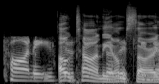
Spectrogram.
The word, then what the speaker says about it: Taney: Charles, and it's pronounced Tawney.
